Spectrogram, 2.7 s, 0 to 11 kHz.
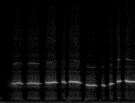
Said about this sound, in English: You could also hear the Navy whistle sound off over and over for 5 seconds.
